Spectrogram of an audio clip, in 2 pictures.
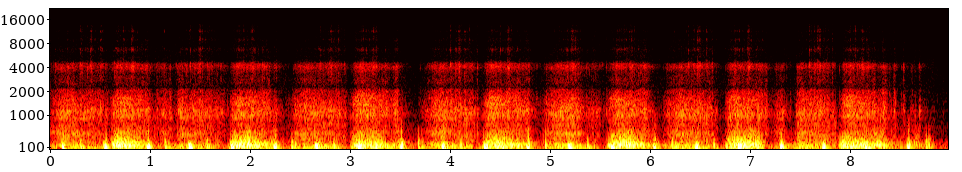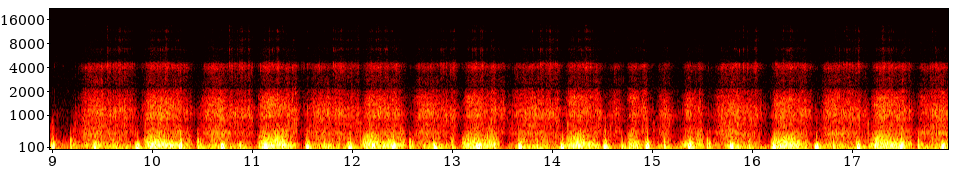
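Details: Heartbeat during bag breathing: steady, regular, dull, muffled low thumps over some low background rumbling.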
